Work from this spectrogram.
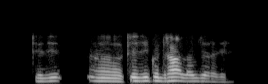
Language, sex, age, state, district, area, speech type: Manipuri, male, 18-30, Manipur, Churachandpur, rural, conversation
